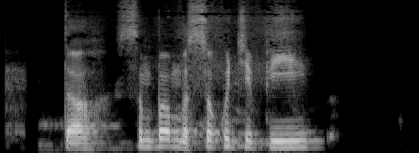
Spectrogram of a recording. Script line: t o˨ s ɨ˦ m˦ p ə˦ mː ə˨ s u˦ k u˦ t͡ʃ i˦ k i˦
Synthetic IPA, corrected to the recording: t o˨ s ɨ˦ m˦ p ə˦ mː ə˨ s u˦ k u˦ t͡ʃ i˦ p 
